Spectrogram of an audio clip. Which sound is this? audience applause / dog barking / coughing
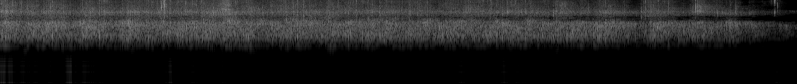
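audience applause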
